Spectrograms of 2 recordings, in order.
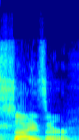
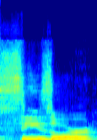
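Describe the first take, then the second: First: The first vowel is a long i sound. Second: The first vowel is an ee sound. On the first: "I call it Sizer" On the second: "it's Caesar, like little Caesars"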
